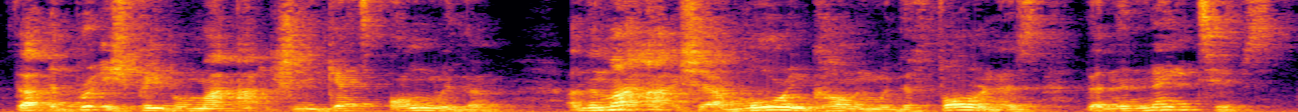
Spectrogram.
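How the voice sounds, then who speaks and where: A man's voice: on the high side, sing-song, brisk, roomy sound. A male stand-up comedian, born in Iran with Farsi as his first language, delivering a sarcastic rant that keeps slipping into silly put-on voices.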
